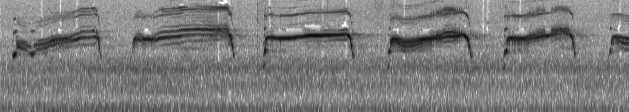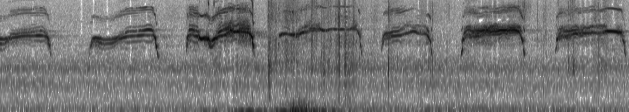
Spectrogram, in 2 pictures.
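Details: Eaglet of the Bald eagle calling persistently while being fed by its mother at a northeast Florida nest in May; steady series of high whistled notes, each level then falling sharply, repeated about every second, with a brief low thump partway through.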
